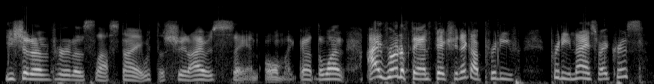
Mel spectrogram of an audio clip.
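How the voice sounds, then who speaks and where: A young woman with a fairly high voice talks into a gaming headset from home, crude and giggly between flat, monotone reading. The sound is dry and close, with no room around her. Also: fairly quick, dry recording. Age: young adult. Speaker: gaming streamer. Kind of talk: casual stream chat and reading fan fiction aloud.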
